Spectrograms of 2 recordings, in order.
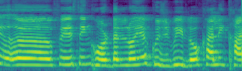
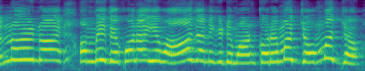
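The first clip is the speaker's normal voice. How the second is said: high, whiny-style imitation of pleading; mock pleading; 8 semitones higher than usual. Vlogger mimicking her stopping him from going, mock pleading. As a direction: mimic her objecting in a much higher voice.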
